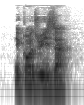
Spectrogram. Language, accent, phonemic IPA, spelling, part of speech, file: French, Canada, /e.kɔ̃.dɥi.zɛ/, éconduisait, verb, LL-Q150 (fra)-éconduisait.wav
- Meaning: third-person singular imperfect indicative of éconduire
